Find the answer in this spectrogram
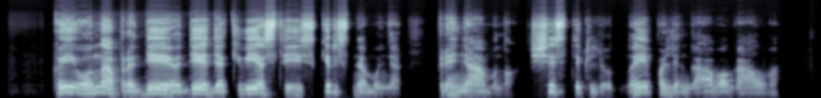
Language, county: Lithuanian, Kaunas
